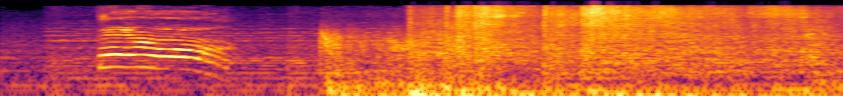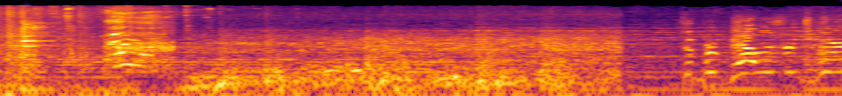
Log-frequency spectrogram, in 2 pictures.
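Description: A cannon barrage fired from a ship in an animated adventure series booms loudly, a heavy, sustained roar of repeated blasts that follows a short excited shout.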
